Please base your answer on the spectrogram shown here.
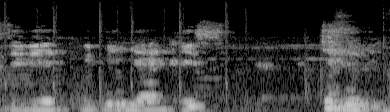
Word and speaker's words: Chisi: With me here is Chisi, right? Yes, Yes, Chisi. Don't know how Chisi. to pronounce my name.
